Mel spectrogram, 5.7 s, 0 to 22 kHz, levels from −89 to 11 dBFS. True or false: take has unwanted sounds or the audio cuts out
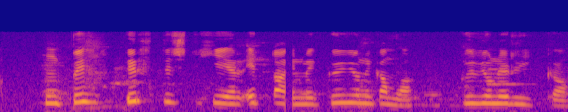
true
